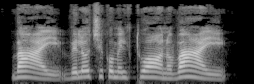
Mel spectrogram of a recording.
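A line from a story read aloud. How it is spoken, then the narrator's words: Shouting from below. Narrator (Italian): Giulio in basso che gridava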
